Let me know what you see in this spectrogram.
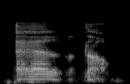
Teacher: that's the glottal stop with an ending. So you have to say it in the back of your throat.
